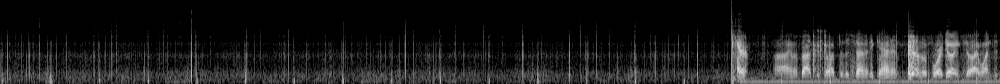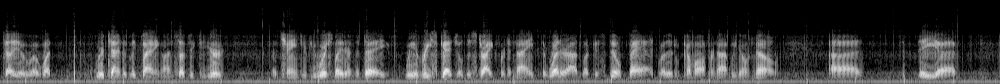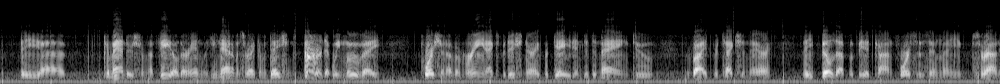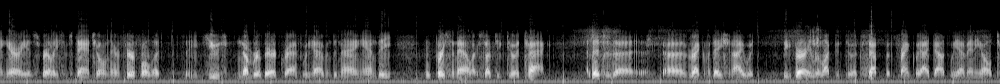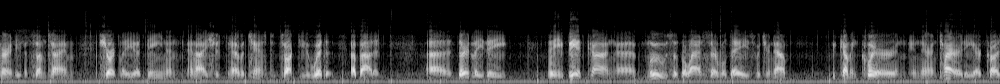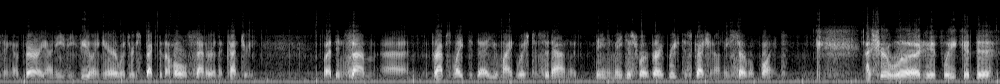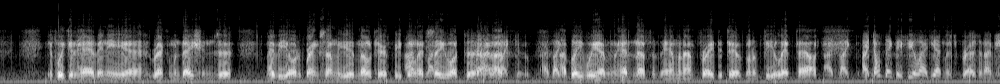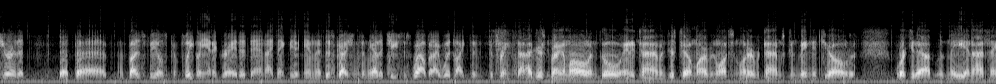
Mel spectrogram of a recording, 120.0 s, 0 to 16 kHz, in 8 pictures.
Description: Conversation with ROBERT MCNAMARA, February 26, 1965
Secret White House Tapes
